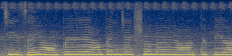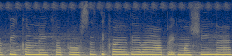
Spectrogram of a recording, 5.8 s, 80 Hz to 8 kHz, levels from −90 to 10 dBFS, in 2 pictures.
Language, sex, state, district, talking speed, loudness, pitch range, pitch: Hindi, female, Bihar, West Champaran, 235 wpm, -11 LUFS, 320-335 Hz, 330 Hz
